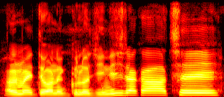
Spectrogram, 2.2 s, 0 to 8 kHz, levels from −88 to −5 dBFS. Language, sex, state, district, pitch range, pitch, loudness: Bengali, male, West Bengal, Alipurduar, 125-185 Hz, 175 Hz, -15 LUFS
